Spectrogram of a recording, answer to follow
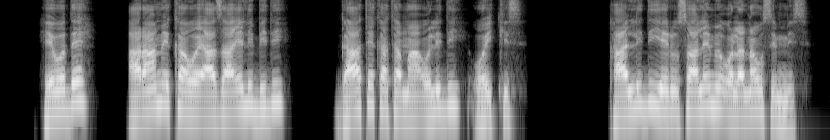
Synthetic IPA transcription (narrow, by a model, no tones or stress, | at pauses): hɛwɔd̪ɛ | ʔɐɾaːmɛkɐwɔjɐzaːɛlɪbɪd̪ɪ | ɡaːt̪ɛkɐt̪ɐmaːɔlɪd̪ɪʔɔjkːɪs | kaːlːɪd̪ɪjɛɾʊsaːlɛmɛɔlɐnɐwsɪmːɪ̰s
